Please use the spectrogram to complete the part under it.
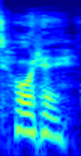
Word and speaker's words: Jorge: Is it Jorge? Jorge? How do you say your first name? – It's Jorge.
